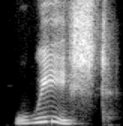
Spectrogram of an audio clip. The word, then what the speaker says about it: Wheesht: new book is called wished as far as i understand that's how to pronounce it by kate davies she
